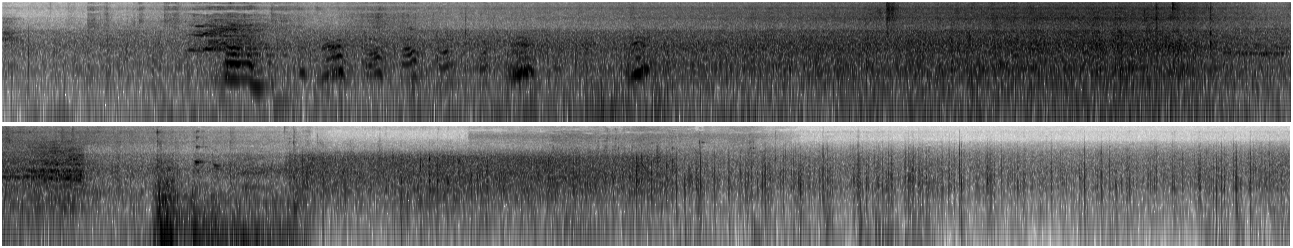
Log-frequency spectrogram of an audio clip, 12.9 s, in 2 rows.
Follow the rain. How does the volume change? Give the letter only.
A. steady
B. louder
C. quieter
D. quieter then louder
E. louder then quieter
E.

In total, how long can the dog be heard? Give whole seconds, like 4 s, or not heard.
2 s.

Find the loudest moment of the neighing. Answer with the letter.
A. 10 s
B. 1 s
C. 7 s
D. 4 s
B.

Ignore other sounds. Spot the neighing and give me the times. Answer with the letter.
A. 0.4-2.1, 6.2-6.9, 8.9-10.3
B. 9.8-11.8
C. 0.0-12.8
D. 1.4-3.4
A.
